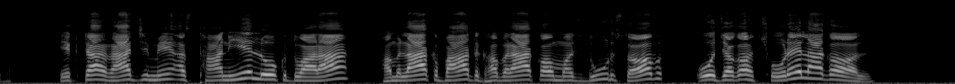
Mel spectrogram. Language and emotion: Maithili, fearful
